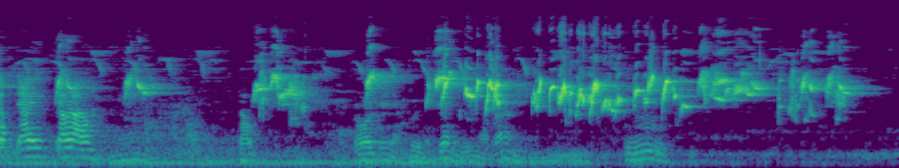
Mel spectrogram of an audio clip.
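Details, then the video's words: Caged red-whiskered bulbul at a training session on a free day: a man talks over the first half, then bright whistled phrases around the upper-middle range take over, chattering and warbling in quick bursts. "ซ้อมนกกรงหัวจุก วันว่างๆ"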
